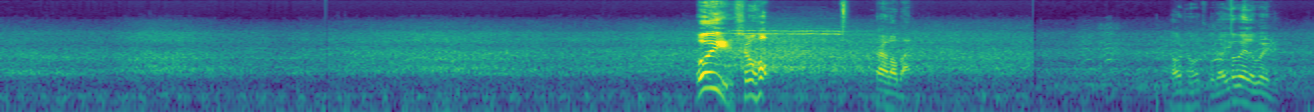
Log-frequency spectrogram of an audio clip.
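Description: A large stadium crowd murmurs and chants steadily outdoors.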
